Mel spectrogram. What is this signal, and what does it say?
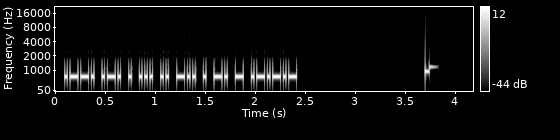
Morse code, heard as a keyed tone, about 44 wpm, 700 Hz. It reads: PRESIDENT.
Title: Sentences from Top 1500 Words 45wpm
